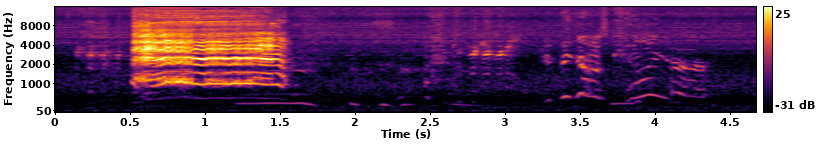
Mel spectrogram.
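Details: Goat screaming while being bathed: a single loud, raspy, harmonic-rich scream lasting about a second, followed by a woman talking in the background.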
